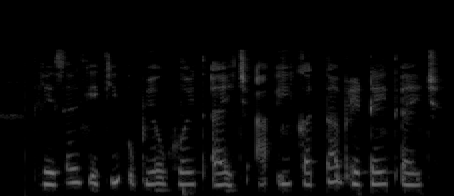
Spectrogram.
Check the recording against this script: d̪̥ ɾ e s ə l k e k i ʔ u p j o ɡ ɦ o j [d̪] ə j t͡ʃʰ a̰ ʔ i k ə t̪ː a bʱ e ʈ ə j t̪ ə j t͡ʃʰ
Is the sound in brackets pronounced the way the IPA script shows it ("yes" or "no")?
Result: no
